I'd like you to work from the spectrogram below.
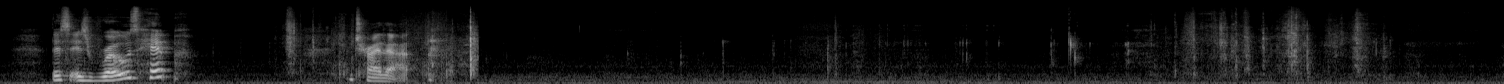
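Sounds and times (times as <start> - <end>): person chewing with mouth clicks: 5.8 - 11.6.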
